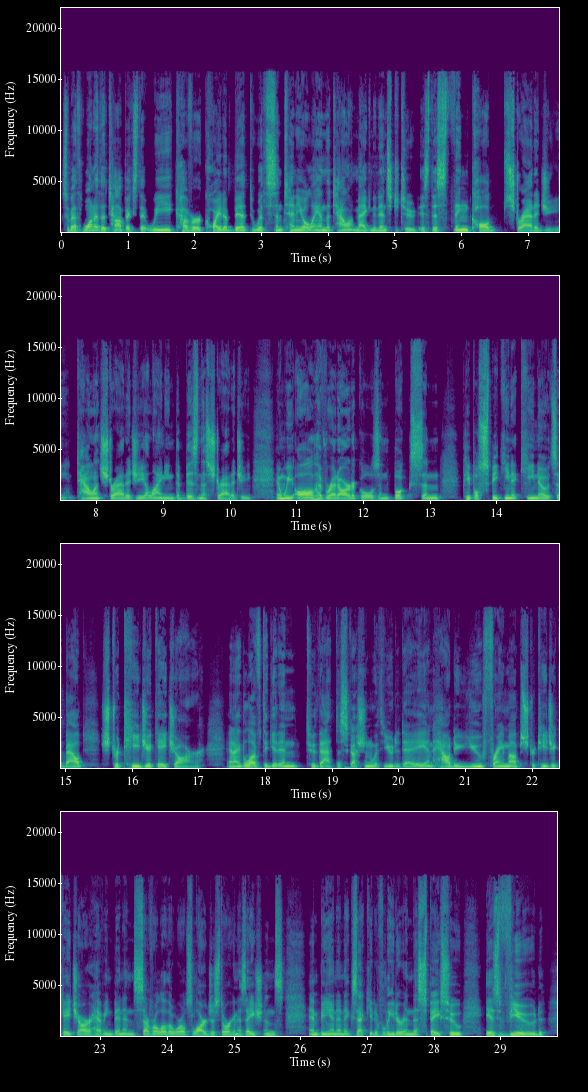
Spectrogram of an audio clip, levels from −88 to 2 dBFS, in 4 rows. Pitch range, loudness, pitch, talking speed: 100-120 Hz, -20 LUFS, 110 Hz, 170 wpm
